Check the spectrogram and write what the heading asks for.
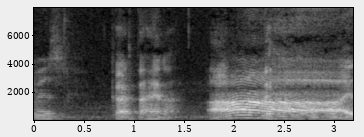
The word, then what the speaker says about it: Cartagena: Portuguese people say, but they, you know, the Spanish, they want to roll that G right out the door.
